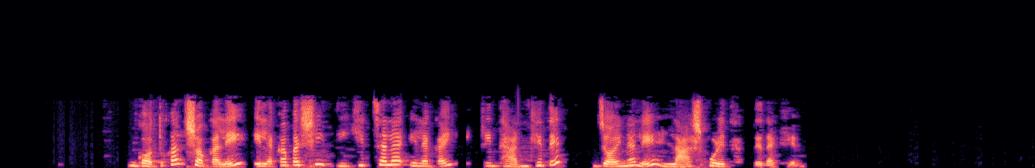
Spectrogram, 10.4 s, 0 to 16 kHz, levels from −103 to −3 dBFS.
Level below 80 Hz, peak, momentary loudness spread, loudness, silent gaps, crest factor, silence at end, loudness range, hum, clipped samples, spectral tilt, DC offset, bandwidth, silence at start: -62 dBFS; -2 dBFS; 10 LU; -17 LUFS; none; 18 dB; 2.3 s; 6 LU; none; under 0.1%; -4 dB/octave; under 0.1%; 7 kHz; 1.3 s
